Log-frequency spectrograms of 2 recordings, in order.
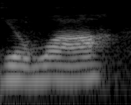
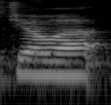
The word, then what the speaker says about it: JOAH: at cvs pharmacy and i believe that's actually pronounced yawah but you'll know it as joa at cvs and these are the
